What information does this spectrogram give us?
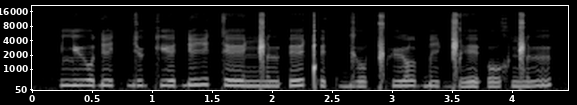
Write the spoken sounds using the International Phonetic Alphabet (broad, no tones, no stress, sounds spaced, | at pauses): lʲ ɨ o̯ ɗ i t d y kʲ e ɗ i t e ŋ͡ǁ ɨ ʔ e ǃʼ ɪ t ɡʲ o ǁʰ y lˠ ɓ i ɡ͡ǁ e ʔ o x ŋ͡ǁ ɨ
